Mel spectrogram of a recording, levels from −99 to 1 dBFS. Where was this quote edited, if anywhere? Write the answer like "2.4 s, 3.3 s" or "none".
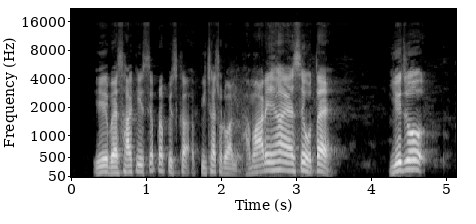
2.3 s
